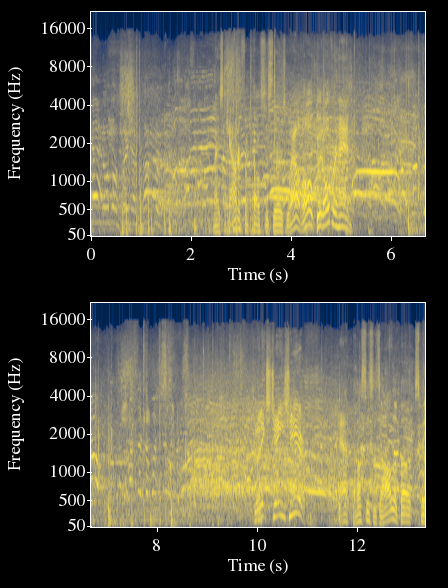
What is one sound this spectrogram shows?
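Punches and kicks thud against a fighter's body and gloves.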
